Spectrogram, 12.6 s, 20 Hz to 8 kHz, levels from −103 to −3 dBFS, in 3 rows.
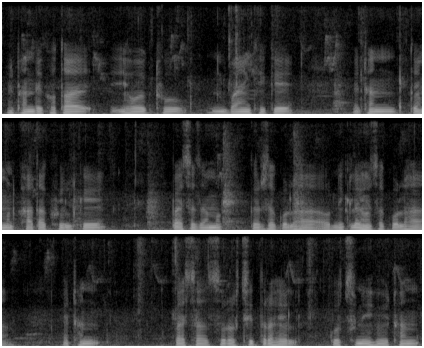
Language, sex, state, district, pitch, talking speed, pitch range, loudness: Hindi, male, Chhattisgarh, Jashpur, 115 Hz, 150 wpm, 110-120 Hz, -47 LUFS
